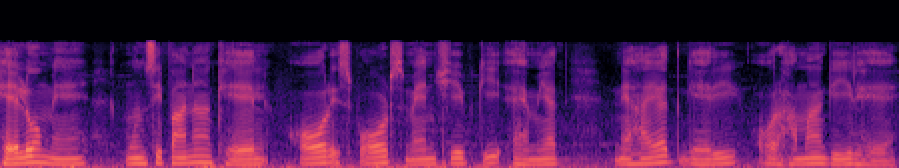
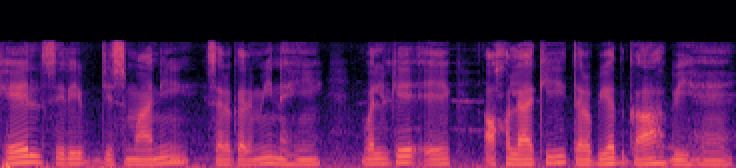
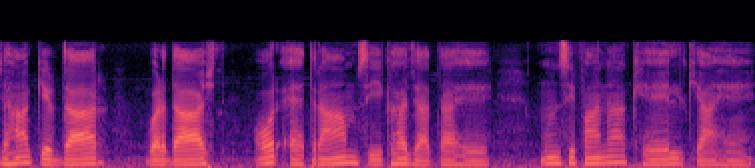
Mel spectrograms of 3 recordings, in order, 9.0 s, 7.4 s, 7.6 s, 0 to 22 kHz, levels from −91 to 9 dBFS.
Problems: none marked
